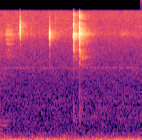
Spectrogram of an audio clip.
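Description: A few light clicks, about four in the first second and a quarter, from someone working a computer, over a low steady hum.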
